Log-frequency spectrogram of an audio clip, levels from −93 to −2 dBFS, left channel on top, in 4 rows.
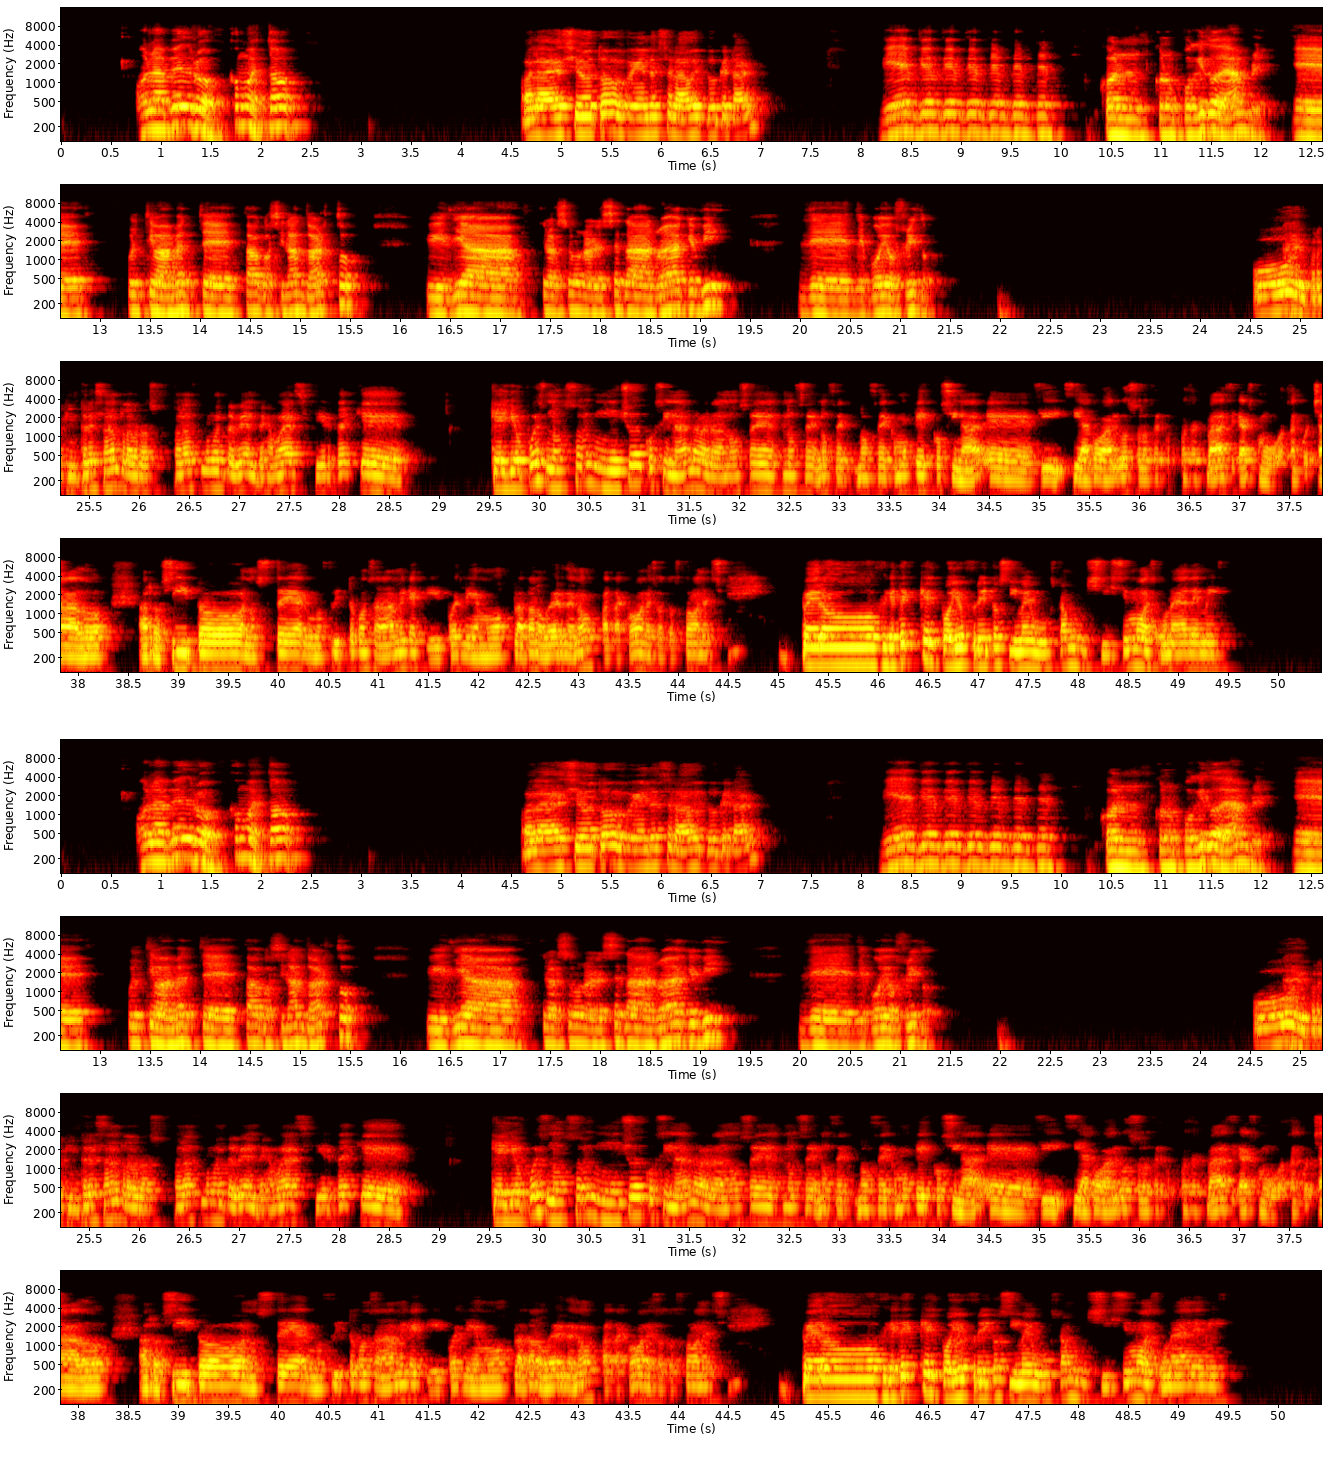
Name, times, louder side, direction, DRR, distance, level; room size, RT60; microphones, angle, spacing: voice 1, 0.8-2.4 8.2-9.9 10.4-12.0 12.3-12.9 13.3-15.6 16.3-19.2 20.0-21.3 24.8-25.0, left 1 dB, 40° left, 0 dB, 1.7 m, -30 dB
voice 2, 4.6-7.0 24.5-28.6 29.5-44.8 45.2-49.5, left 3 dB, 55° left, 0 dB, 0.9 m, -30 dB
8.3 x 6.7 x 2.6 m, 0.36 s
head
